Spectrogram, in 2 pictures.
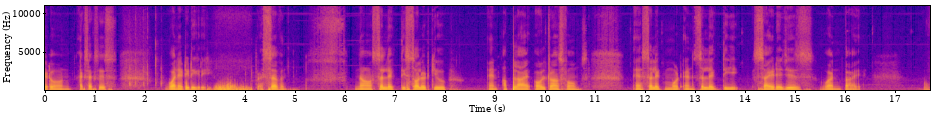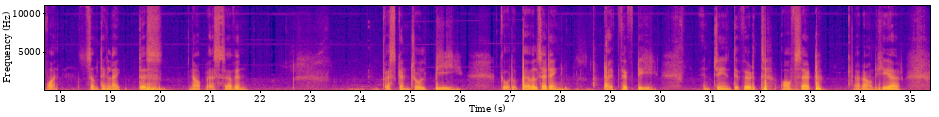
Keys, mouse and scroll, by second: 3.9 KP_7, 4.6-5.7 scroll down 2, 5.7 click, 7.6-10.6 drag, 10.7 Tab, 11.6 click, 12.2 click, 12.9 click, 13.3 click, 14.6 shift+click, 16.0 shift+click, 17.3 shift+click, 18.5 click, 20.3 KP_7, 21.9-22.9 drag, 22.9-24.5 scroll up 8, 24.5 ctrl+b, 26.7-29.2 drag, 30.2-33.3 shift+drag, 33.7 Tab, 34.2-35.4 scroll down 2.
